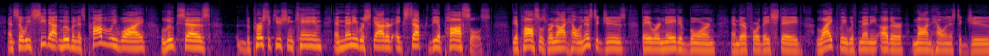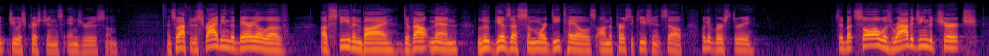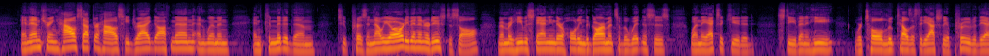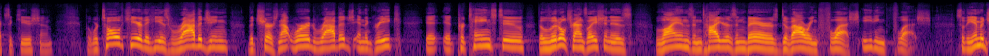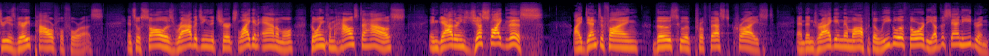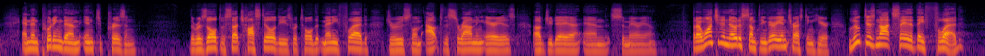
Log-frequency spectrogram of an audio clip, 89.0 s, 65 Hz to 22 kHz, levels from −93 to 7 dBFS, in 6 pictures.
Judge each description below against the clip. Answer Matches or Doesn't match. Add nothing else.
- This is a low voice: Doesn't match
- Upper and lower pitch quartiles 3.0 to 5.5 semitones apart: Matches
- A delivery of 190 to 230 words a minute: Doesn't match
